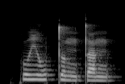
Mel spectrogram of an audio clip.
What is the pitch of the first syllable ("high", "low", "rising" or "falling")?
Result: low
